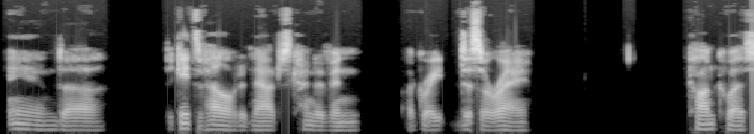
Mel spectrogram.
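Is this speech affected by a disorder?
No.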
